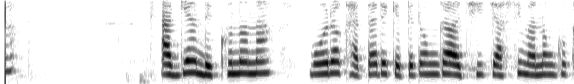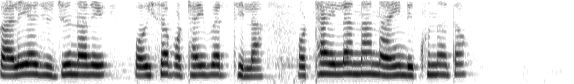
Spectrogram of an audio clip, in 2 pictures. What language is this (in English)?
Odia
